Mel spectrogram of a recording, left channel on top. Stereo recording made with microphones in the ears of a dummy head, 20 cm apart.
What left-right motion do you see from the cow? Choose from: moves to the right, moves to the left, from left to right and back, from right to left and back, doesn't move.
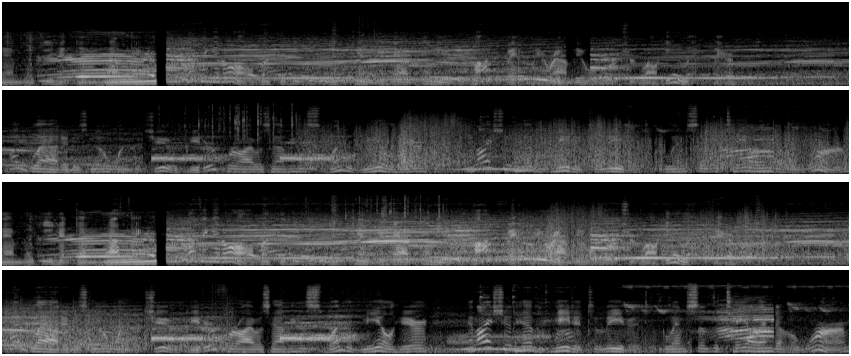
moves to the right.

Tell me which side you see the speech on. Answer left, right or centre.
right.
